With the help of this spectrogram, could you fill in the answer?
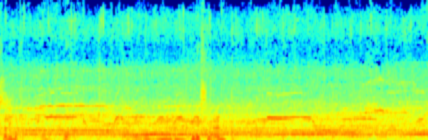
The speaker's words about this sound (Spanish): pero este, este, jaleo, o sea. La gente no podía escuchar nada con este jaleo, o sea, no se escucha nada de nada, o sea, solo se escucha gente gritar.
